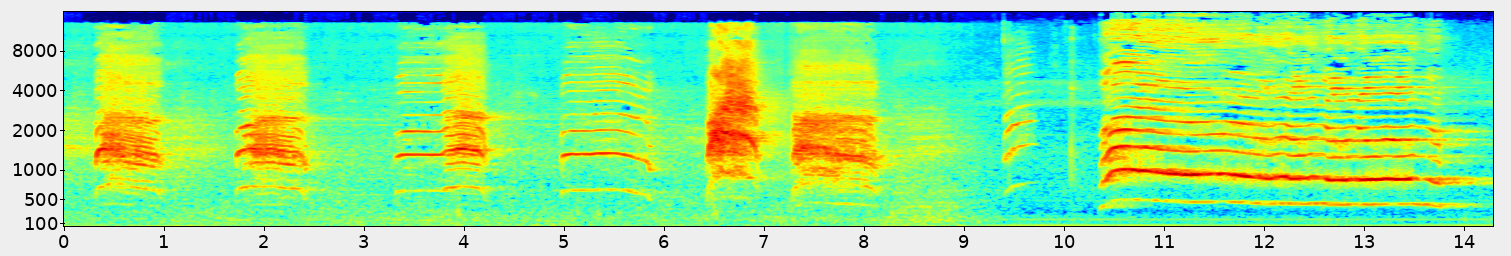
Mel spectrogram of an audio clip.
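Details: Cats meeting, voicing odd calls: six harmonic meows about once a second, some wavering, others falling, followed by a long steady drawn-out yowl after a short pause.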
